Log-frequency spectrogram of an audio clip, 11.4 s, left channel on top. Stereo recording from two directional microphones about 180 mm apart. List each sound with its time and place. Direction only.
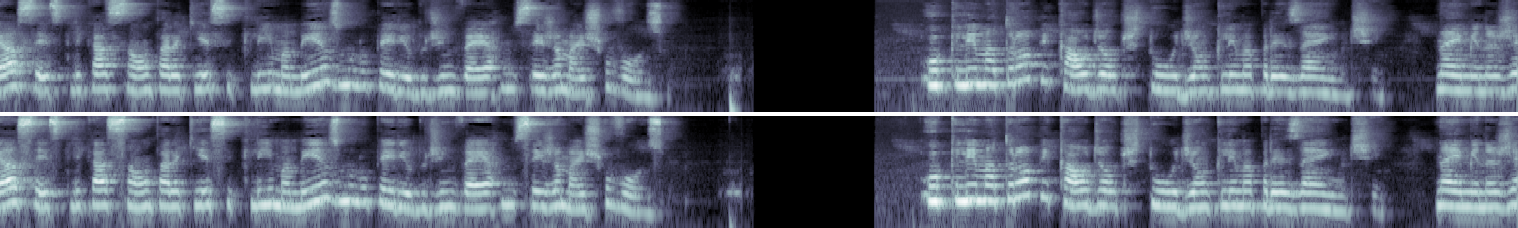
0.0 s a woman's voice: 45° right (ahead or behind)
7.0 s a woman's voice: 45° right (ahead or behind)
